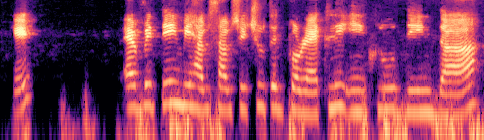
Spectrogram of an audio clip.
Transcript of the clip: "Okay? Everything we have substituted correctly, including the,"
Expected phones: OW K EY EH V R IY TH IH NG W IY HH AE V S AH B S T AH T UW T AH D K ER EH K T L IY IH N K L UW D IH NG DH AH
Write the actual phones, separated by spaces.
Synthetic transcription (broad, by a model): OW K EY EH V R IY T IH NG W IY HH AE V S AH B S T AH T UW T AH D K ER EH K T L IY IH N K L UW D IH NG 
